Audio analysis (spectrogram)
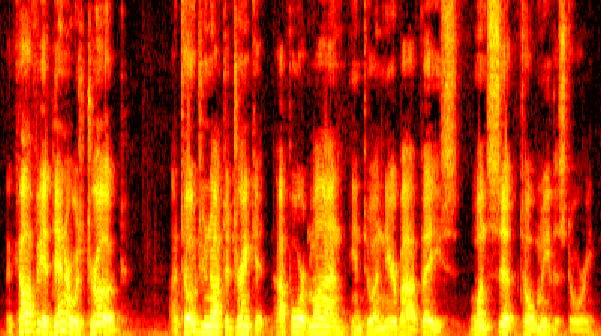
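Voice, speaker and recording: A man playing a commanding, impatient detective in an old-time radio drama, crisp and didactic. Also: a little high, moderate pace, close to an everyday voice. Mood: assured, deductive. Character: commanding, razor-sharp, impatient male detective.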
